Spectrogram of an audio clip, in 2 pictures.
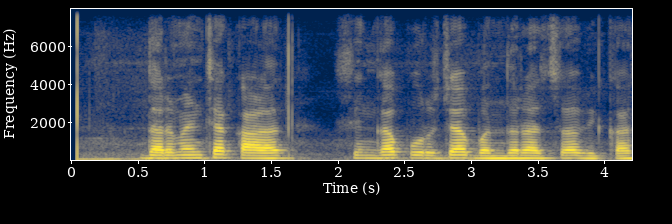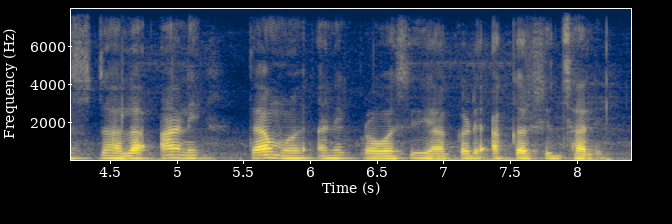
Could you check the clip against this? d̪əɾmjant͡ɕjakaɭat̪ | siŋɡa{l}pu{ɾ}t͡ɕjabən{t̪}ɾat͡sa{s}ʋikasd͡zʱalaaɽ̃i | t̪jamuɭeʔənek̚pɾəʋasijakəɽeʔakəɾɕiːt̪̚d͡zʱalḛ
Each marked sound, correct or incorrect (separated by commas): incorrect, correct, incorrect, incorrect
